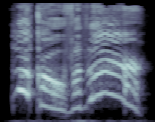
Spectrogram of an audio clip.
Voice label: cartoon character high pitched voice says look over there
